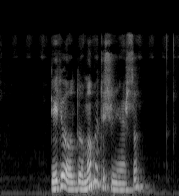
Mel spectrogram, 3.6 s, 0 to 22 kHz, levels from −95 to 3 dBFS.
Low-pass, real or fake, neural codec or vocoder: 10.8 kHz; fake; codec, 24 kHz, 3.1 kbps, DualCodec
